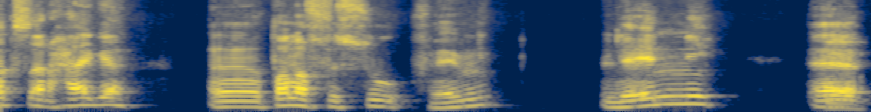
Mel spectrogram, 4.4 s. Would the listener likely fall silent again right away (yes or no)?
yes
